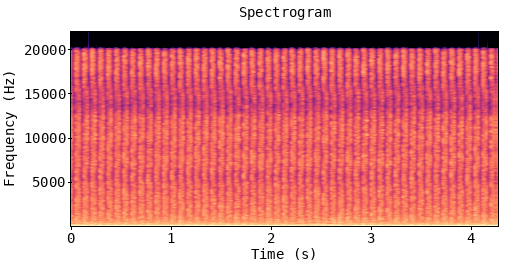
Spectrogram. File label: Colony, MOS6581; MOS6581R3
